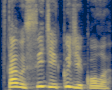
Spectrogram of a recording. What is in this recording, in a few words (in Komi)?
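ставыс сідзи кыдзи и колӧ, Komi, female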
